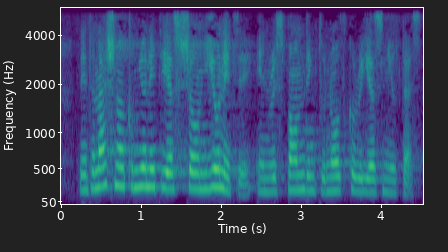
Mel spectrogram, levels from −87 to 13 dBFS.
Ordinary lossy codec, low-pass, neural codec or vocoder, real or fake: none; 5.4 kHz; none; real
